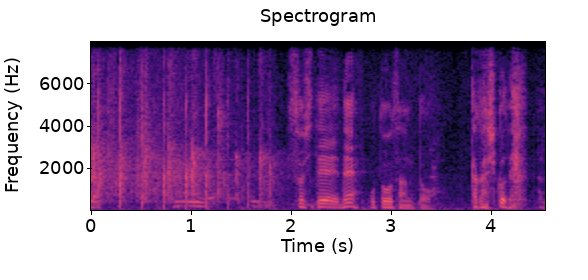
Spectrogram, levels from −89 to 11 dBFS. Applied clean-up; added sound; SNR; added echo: none; none; none; none.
